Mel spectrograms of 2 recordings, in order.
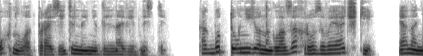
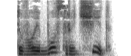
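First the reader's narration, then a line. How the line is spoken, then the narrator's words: Indignant hiss. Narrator (Russian): возмущенно зашипела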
